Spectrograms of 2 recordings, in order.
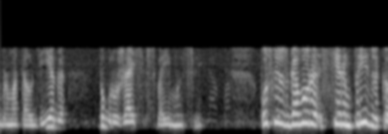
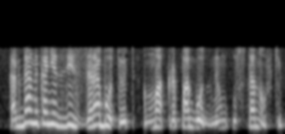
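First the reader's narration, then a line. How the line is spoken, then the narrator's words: Grumbling. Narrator (Russian): проворчал Мансуров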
